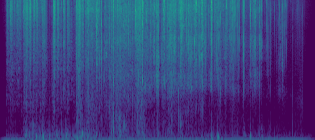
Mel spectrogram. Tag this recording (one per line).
metal
rustle
aluminum-foil
crinkle
tearing
crunch
foley
handle
tinfoil
metal-foil
handling
foil
tear
metallic
aluminum
crush
tin-foil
